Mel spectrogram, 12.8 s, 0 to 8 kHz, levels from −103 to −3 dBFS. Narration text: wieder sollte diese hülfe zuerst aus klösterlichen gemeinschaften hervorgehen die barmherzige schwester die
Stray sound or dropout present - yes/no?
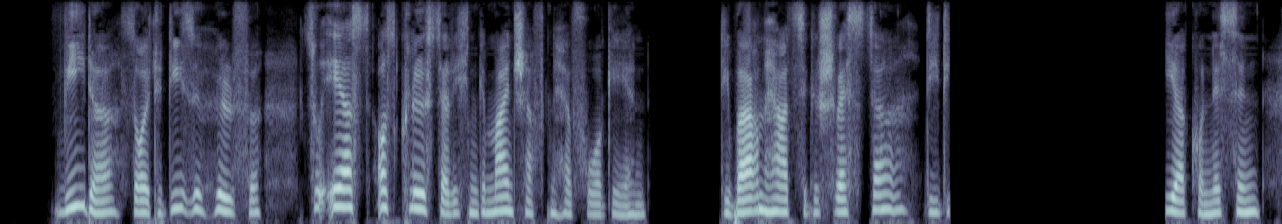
no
